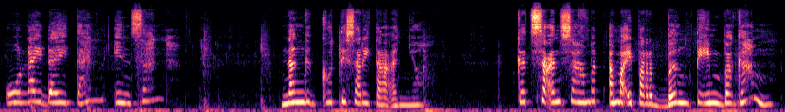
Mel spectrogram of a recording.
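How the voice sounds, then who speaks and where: A woman with a Filipino accent acting a gentle, apologetic young woman in a radio drama. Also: extremely high pitch, measured pace, long pauses, slight background noise. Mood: reproachful.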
